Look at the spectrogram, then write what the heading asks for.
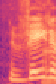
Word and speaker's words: Nevada: on yes so I'm originally from nadaa Missouri Nevada Missouri okay so I Nevada by the way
